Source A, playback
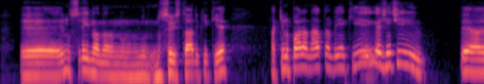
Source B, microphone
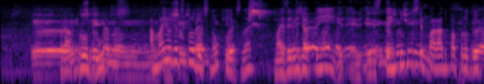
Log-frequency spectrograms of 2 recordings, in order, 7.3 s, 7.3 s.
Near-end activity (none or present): present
